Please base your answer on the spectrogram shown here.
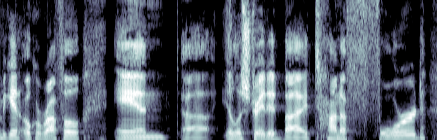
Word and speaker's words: Okorafor: Is that how you pronounce her name again? Okorafor, and illustrated by Tana Ford.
